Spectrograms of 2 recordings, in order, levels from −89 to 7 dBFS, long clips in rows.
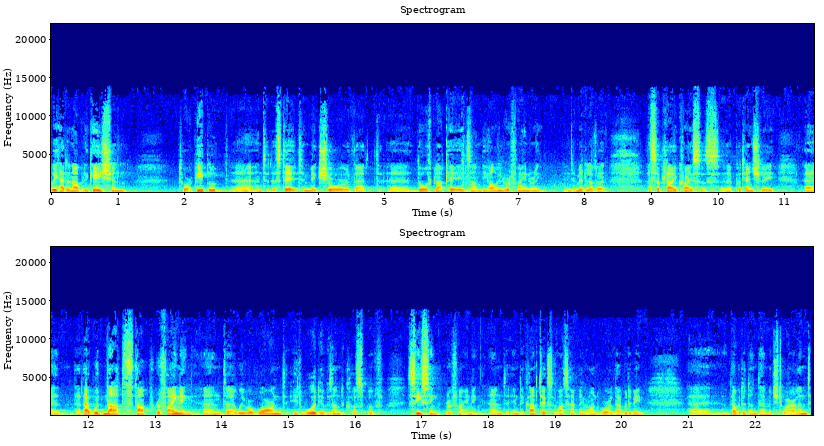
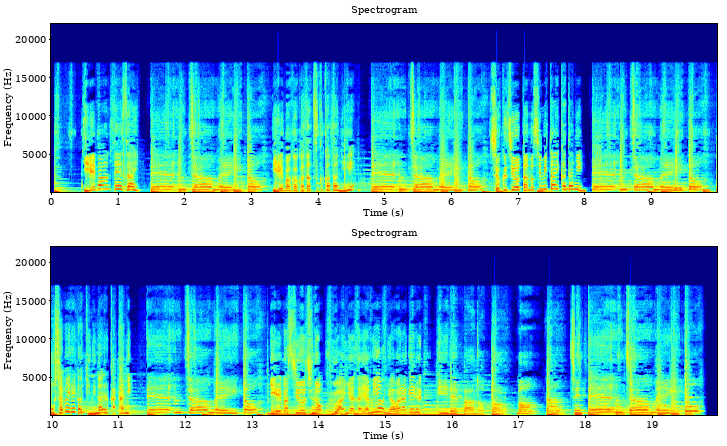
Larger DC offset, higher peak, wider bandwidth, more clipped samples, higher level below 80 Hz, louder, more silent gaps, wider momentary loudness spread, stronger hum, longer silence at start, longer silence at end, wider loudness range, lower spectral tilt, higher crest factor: neither; about the same, 0 dBFS vs 0 dBFS; second, 14 kHz vs 17 kHz; neither; second, -50 dBFS vs -20 dBFS; second, -22 LUFS vs -14 LUFS; neither; first, 11 LU vs 5 LU; neither; about the same, 0 s vs 0.05 s; second, 0.05 s vs 0.2 s; first, 5 LU vs 2 LU; about the same, -5.5 dB/octave vs -5 dB/octave; first, 22 dB vs 14 dB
